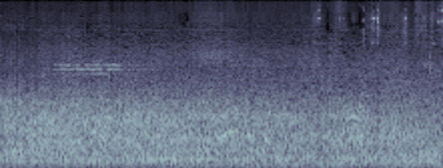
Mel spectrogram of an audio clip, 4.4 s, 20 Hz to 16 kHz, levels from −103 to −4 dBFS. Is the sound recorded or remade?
remade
